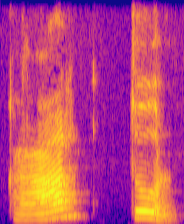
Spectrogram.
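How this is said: It is pronounced the English way. "Bahasa Inggrisnya kan gini ya"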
